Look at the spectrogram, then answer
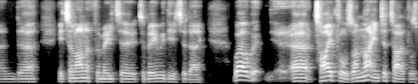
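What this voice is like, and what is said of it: British accent. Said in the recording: “that British accent”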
